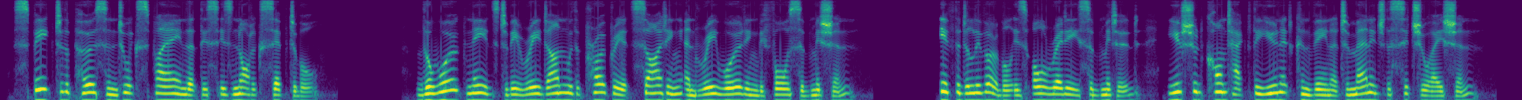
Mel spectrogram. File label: dialog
